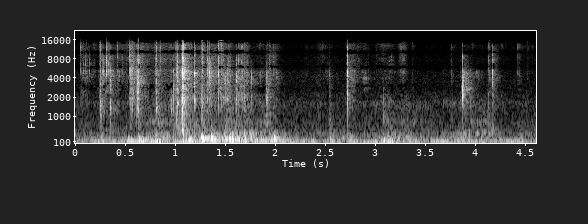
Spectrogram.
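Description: A solid white bar of soap held in the hand is scored and cut into cubes with a utility knife blade. Crisp, dry clicks and scratchy carving strokes come in quick, irregular bursts, bright and brief with almost no ring, over a soft low rumble. The cuts are loudest early on and fade to lighter scraping toward the end.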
